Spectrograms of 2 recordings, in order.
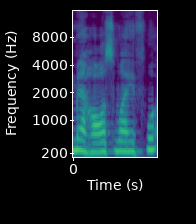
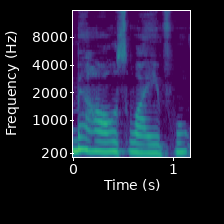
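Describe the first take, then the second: First: It is said confidently and cheerfully. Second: It is said softly and dejectedly. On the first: Being a housewife is something to be proud of. The speaker calls it right. "Confident के साथ एकदम अच्छे से खुशी दिली से कहिए" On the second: Being a housewife feels like something shameful. The speaker calls it wrong. "धीमी आवाज़ में, मुरझाया हुआ"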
